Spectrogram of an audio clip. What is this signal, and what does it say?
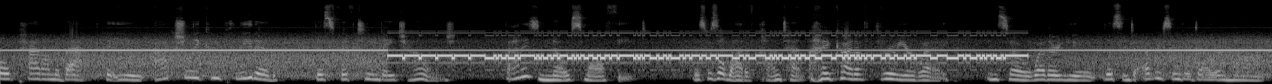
RTTY (45.45 baud, 170 Hz shift), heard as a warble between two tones, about 1360 Hz centre, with a steady whistle near 1870 Hz. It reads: S480Y E2NMR WMCJ8 MTAFG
